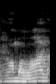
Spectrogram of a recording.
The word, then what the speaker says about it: ரமலான்: அப்படின்னு சொல்லக்கூடிய ஒரு மாசம் இந்த மாசத்தை உருது மக்கள் வந்து அந்த ரமலான் அப்படின்னு சொல்லிட்டு அந்த உச்சரிப்புல அவங்களுடைய உச்சரிப்புல சின்ன வித்தியாசத்துல ரமலான் அப்படின்னு சொல்லிட்டு இசட் சேர்த்து சொல்லக்கூடிய ஒரு பழக்கமா இருந்துச்சு அதை அவங்க எழுதும்போதும் ரமலான் எழுதுவாங்க அது நாளடைவுல மருவி மருவி ரமலான் அப்படின்னு சொல்லக்கூடியது ரம்ஜானா மாறிருச்சு அதனால ரமலான் அப்படின்னு சொல்றதுதான் சரியான சொல்லாளர்களா இருக்கும் முஸ்லிம்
